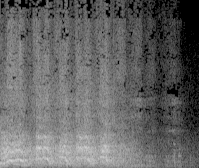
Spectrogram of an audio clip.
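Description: An engine starts after a carburetor fuel line repair, with the choke unhooked at the carburetor. Loud, rapid, rhythmic firing pulses run for over a second, then fade and die away.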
